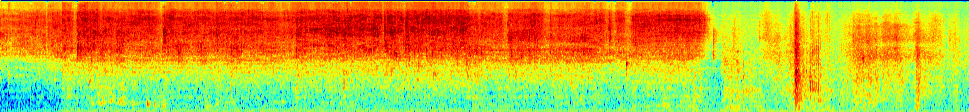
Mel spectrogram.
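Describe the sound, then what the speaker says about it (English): A kitchen sink tap runs cold water steadily while beef is rinsed beneath it, a loud continuous gush that stops near the end, followed by a brief clatter. "I'm going to set the sink on cold and take this down here and give it a real good rinse"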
